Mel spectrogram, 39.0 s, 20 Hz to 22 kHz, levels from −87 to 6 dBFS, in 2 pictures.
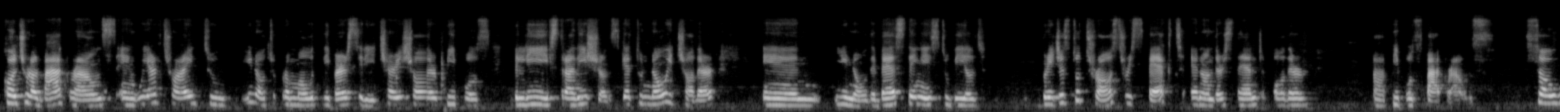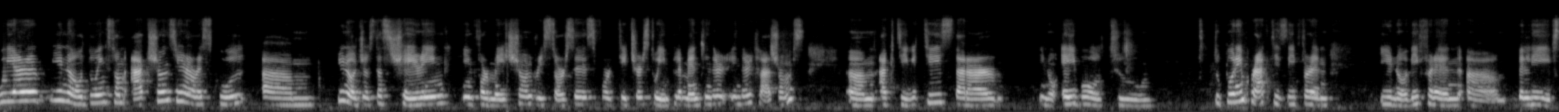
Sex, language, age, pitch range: female, English, 30-49, 200-265 Hz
